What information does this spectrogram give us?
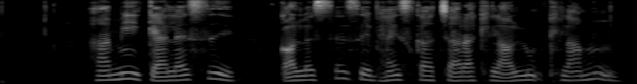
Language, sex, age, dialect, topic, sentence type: Magahi, female, 25-30, Northeastern/Surjapuri, agriculture, statement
